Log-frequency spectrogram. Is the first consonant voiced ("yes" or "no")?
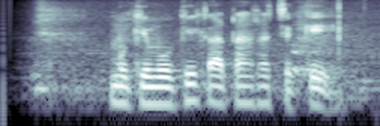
yes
